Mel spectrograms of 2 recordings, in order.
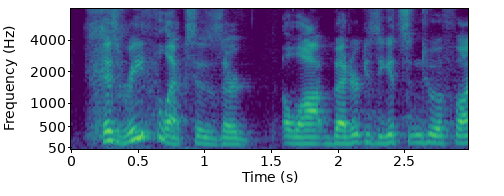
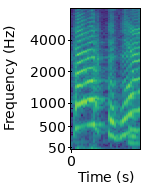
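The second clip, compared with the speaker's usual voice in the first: high, loud imitated laughter; loud put-on "ha ha" burst; mocking crowd laugh; 13 dB louder than usual. Everybody on the bus laughing at Peter, mocking laugh. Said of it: "everybody's like".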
